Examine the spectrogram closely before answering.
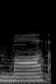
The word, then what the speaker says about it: mauve: a taupe mo okay I normally pronounce this as mauve I have no idea why I'm saying mo I think I'm just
